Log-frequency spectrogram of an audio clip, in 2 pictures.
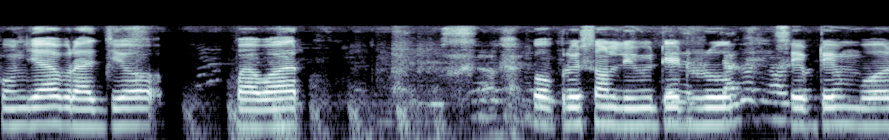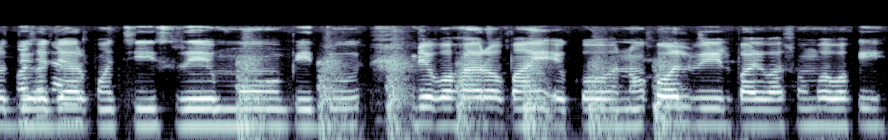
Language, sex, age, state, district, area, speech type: Odia, male, 18-30, Odisha, Nuapada, urban, read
